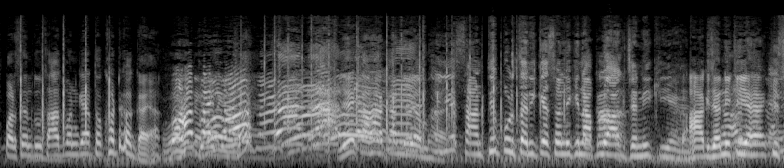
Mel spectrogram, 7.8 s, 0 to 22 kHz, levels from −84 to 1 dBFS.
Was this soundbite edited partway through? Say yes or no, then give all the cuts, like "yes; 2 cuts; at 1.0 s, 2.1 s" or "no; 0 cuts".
no; 0 cuts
